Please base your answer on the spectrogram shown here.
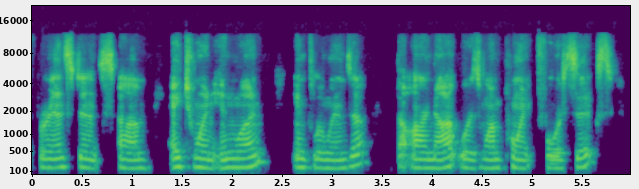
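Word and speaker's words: R naught: at the bottom and it's pronounced not like naughty so are not and the are not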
